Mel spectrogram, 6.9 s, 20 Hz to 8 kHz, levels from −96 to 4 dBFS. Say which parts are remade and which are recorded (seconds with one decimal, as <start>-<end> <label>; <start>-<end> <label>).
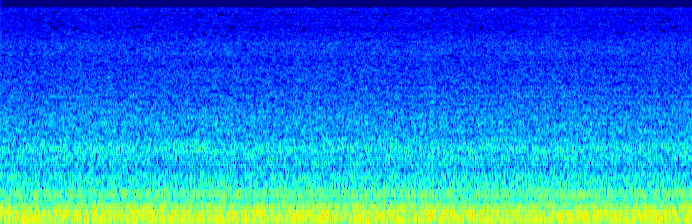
0.0-6.9 recorded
